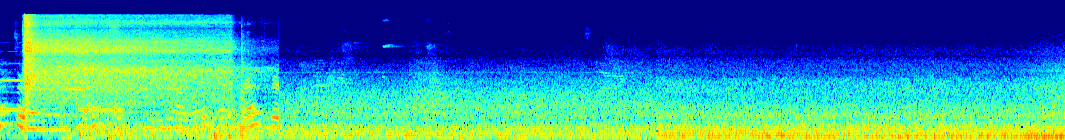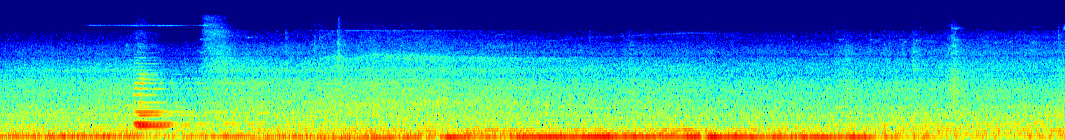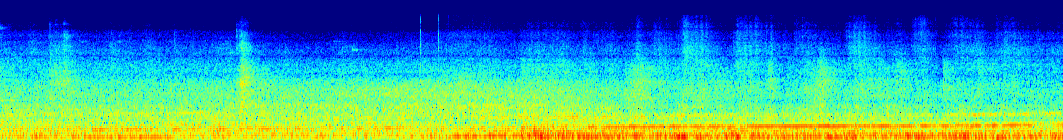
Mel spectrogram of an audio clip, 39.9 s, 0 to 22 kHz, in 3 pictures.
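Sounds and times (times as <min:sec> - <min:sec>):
monorail train rumbling past: 0:00.0 - 0:39.9
train horn toot: 0:14.9 - 0:16.4.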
